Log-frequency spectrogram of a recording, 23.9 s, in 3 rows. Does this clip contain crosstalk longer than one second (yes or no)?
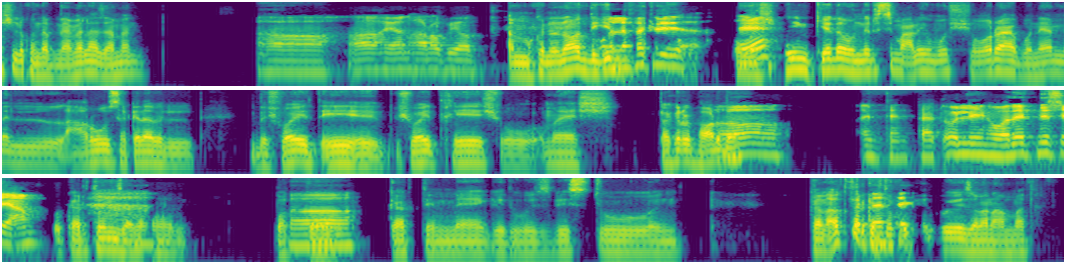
no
